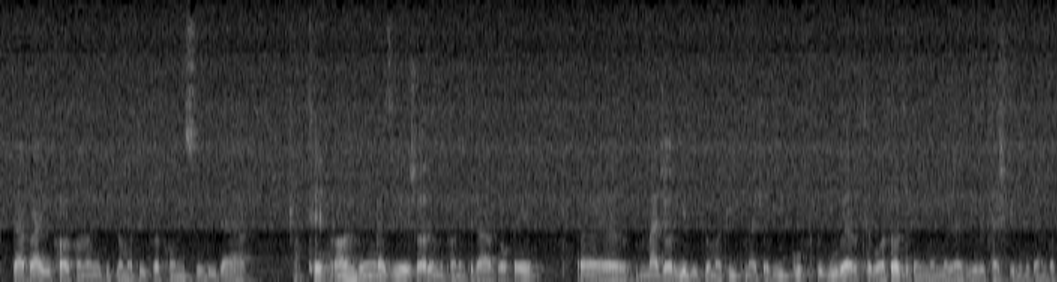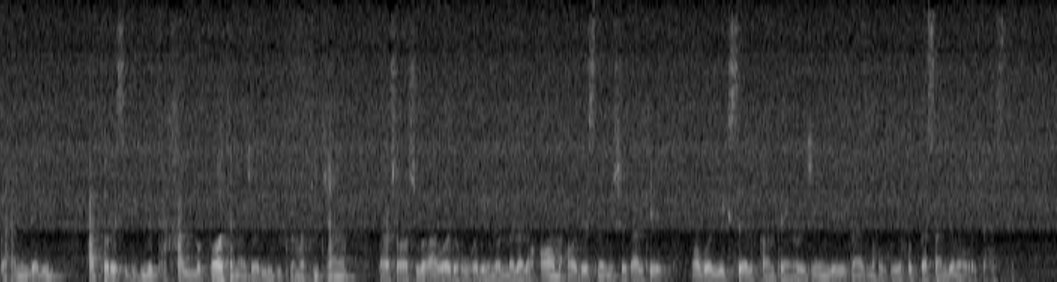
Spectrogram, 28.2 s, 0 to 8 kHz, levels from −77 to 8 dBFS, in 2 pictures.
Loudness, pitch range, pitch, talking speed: -30 LUFS, 80-105 Hz, 90 Hz, 130 wpm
